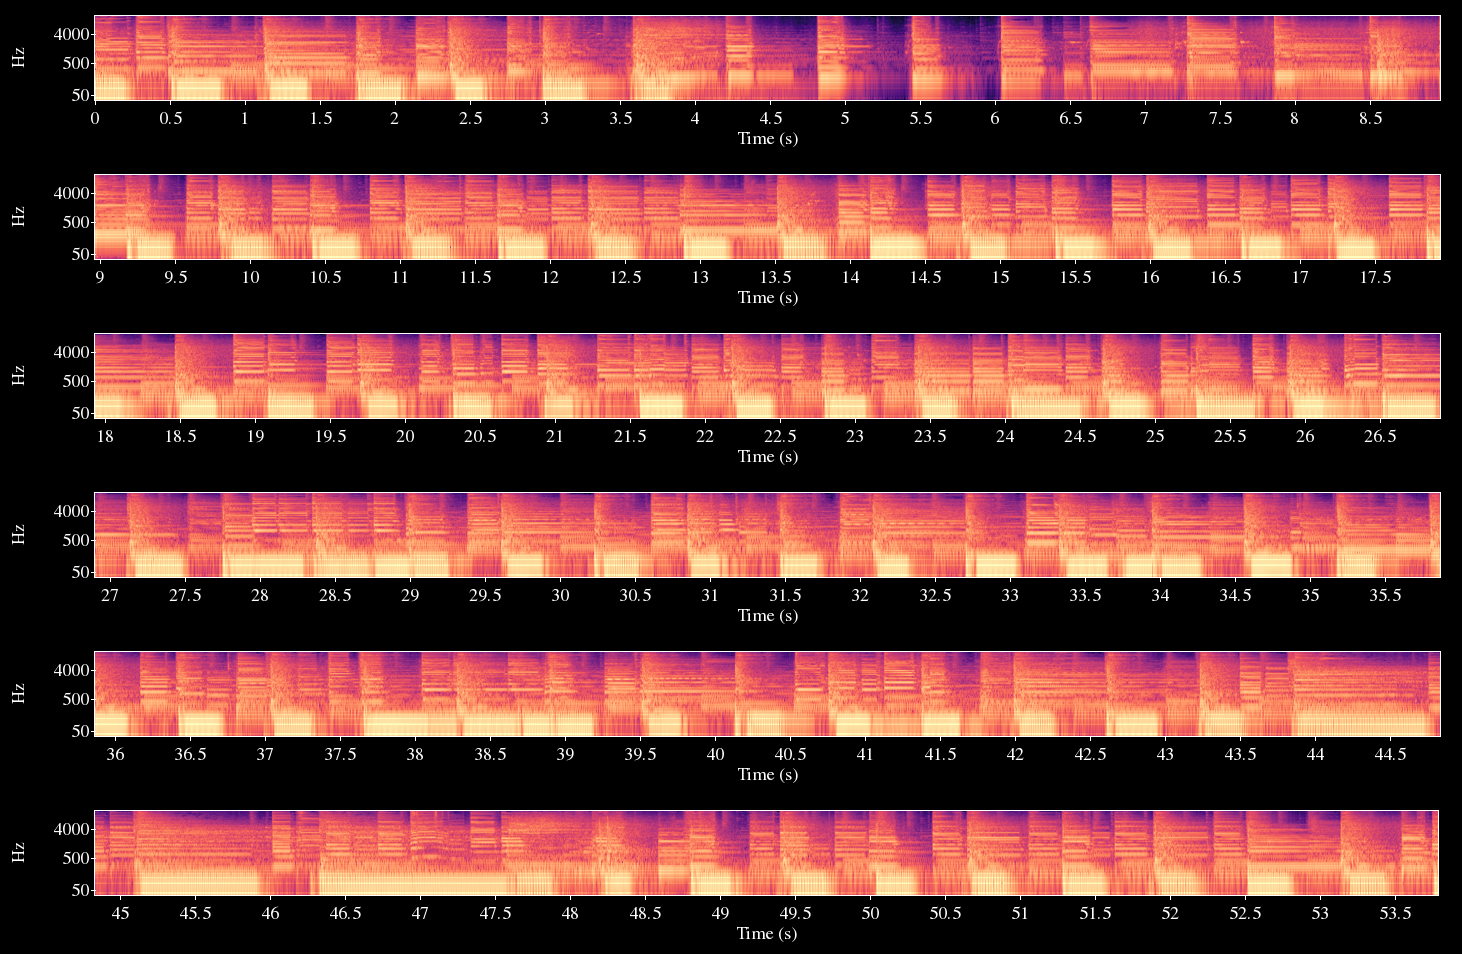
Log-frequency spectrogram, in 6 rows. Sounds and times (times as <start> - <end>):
Guitar: 0.0 - 53.7.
